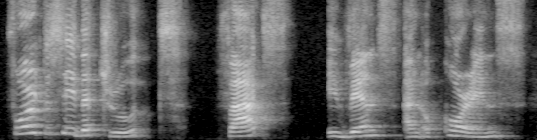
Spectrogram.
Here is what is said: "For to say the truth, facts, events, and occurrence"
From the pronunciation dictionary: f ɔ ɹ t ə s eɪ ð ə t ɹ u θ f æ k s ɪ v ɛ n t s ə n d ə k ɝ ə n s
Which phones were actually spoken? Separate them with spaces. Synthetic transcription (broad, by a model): f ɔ ɹ t ə s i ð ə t ɹ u s f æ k s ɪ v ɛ n t s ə n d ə k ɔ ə n s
